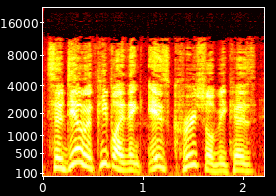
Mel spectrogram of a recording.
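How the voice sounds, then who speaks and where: A man's voice: on the high side, sing-song, fast talker, dry recording. A man co-hosting a podcast, talking in a reflective, rambling way and laughing often. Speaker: podcast co-host. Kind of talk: casual chat.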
